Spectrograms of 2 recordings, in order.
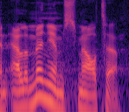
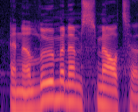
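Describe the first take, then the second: First: The metal's name has five syllables, British style. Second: The metal's name has four syllables, American style.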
